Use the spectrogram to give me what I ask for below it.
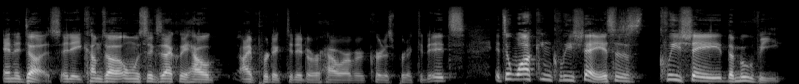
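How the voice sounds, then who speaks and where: A man in his twenties chatting casually as a movie reviewer, excitable and rambling, often restarting his sentences. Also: mid-range voice, moderate pace, hardly any pauses. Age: 20s. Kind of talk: casual chat.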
